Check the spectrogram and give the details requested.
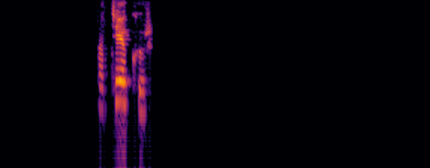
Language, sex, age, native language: Icelandic, male, 9, Icelandic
